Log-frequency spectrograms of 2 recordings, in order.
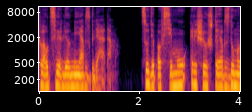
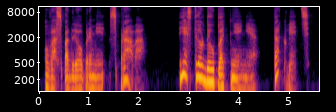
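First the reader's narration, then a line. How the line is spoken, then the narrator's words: Gentle question. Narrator (Russian): ласково спросила я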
